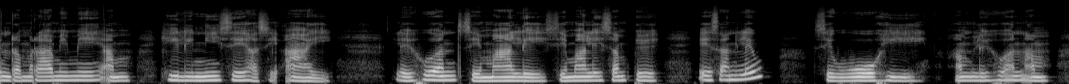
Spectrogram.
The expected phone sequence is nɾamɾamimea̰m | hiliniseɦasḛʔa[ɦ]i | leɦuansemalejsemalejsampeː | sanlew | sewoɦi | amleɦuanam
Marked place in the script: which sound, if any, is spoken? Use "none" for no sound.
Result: none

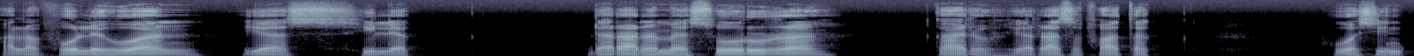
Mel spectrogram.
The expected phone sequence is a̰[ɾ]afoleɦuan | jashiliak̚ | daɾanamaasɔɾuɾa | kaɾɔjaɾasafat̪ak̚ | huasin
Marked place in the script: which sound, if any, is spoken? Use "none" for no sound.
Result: l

